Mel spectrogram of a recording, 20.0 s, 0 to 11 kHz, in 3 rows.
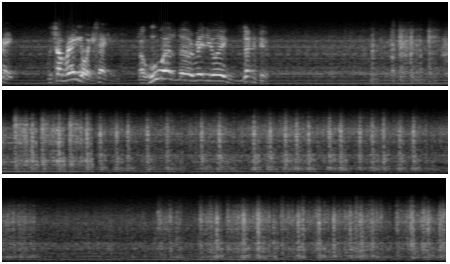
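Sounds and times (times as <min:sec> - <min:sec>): teletype machine clattering: 0:05.5 - 0:14.0, 0:15.7 - 0:20.0.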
